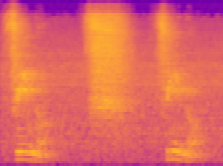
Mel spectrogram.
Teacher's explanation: Ejemplo, si usted va a pronunciar la palabra fino, tienes ese sonido inicial de la f. Entonces, al salir el aire, no está siendo totalmente obstruido el aire, sino que tiene un roce y produce una fricción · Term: fricativas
